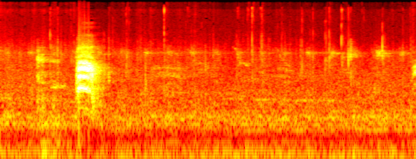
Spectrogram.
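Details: A crow in the morning gives one strong, harsh, hoarse caw, with faint chirps of other birds and quiet background noise.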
